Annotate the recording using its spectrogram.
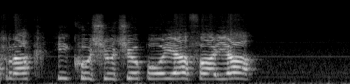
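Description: A middle-aged man speaks emotionally, close to a microphone.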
